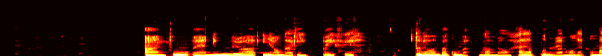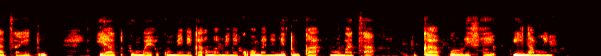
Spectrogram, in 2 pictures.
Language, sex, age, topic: Oshiwambo, female, 18-24, agriculture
